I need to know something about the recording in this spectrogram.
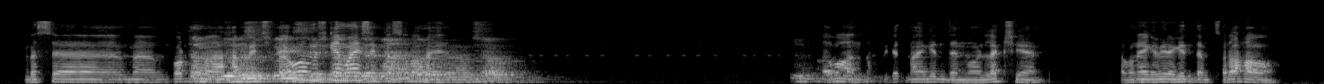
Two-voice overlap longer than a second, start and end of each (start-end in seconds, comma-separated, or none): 1.9-4.5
